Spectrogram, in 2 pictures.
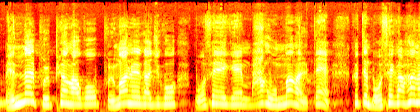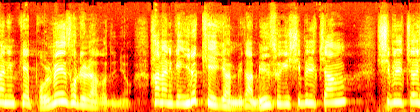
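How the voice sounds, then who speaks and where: A man's voice: high voice, fairly bright tone. A male pastor preaching a sermon in church, acting out the quoted prayers in a raised voice.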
